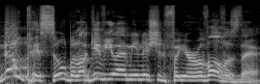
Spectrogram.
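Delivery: very high, loud, boisterous voice. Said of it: "It's just very boisterous".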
